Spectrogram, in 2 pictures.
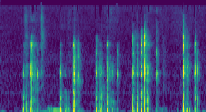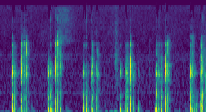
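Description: Long nails tap and scratch a hand-sized, solid, lilac silicone-covered phone case on a phone. Quick clusters of soft, dull, low-heavy taps and brushing scratches come in bursts separated by short pauses. Each tap dies away almost at once against a quiet background.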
